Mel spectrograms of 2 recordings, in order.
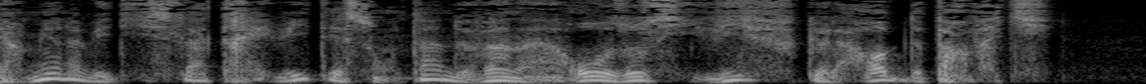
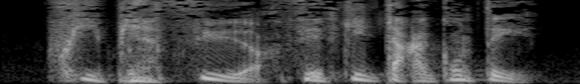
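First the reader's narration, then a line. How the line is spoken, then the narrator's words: Nasty tone. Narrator (French): dit Ron d'un ton mauvais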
